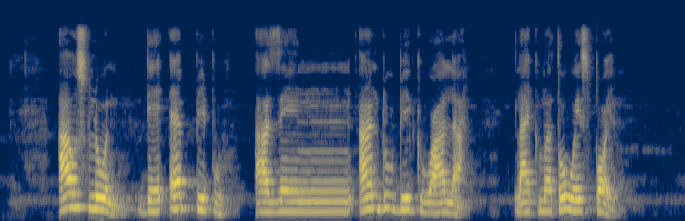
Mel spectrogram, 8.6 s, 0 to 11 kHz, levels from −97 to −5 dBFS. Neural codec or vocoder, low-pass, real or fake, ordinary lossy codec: none; 7.2 kHz; real; none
